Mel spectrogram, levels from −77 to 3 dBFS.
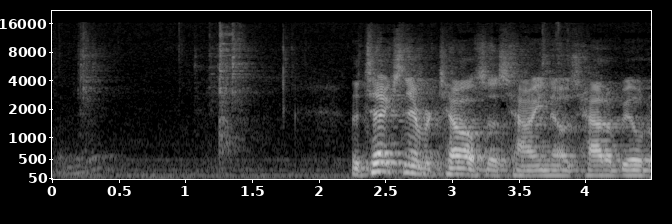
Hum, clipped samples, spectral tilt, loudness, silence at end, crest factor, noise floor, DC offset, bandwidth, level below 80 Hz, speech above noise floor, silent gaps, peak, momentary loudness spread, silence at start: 60 Hz at -50 dBFS; under 0.1%; -4 dB/octave; -20 LUFS; 0 s; 22 dB; -46 dBFS; under 0.1%; 17 kHz; -56 dBFS; 27 dB; none; -2 dBFS; 20 LU; 0.05 s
